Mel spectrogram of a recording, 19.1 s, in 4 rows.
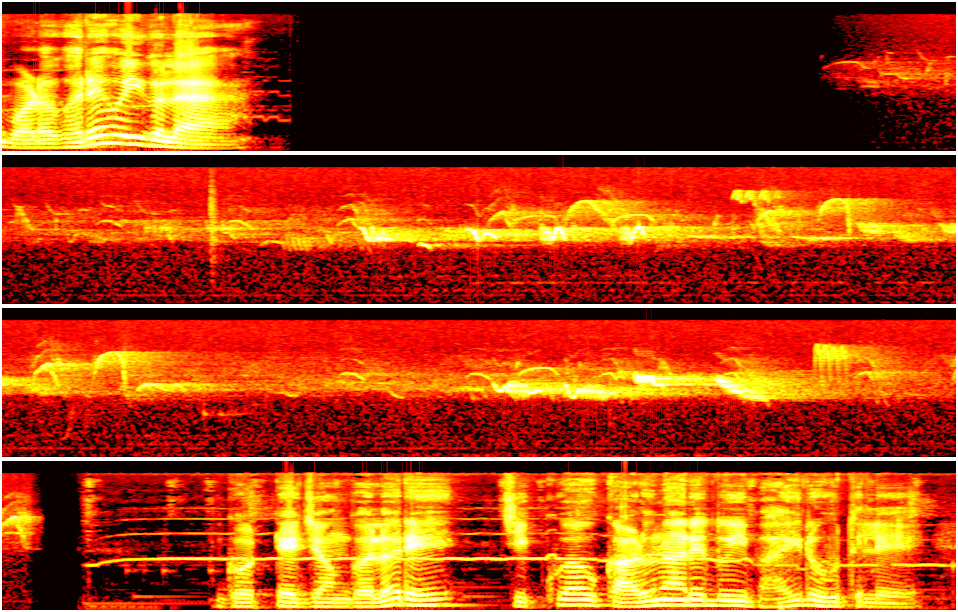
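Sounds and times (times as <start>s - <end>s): birds chirping and twittering: 4.1s - 14.6s.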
